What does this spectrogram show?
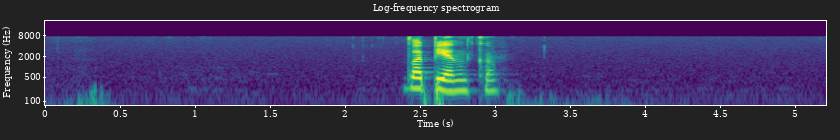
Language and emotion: Russian, neutral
